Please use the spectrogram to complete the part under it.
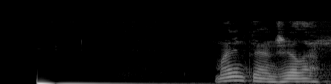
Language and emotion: Russian, neutral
